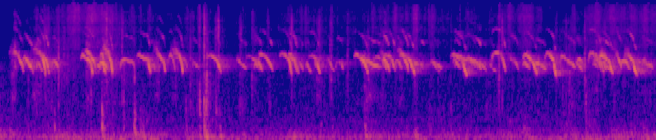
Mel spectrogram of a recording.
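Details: Young domestic chicks at fifteen days, feathers coming in, free-range in Kitahiroshima, Japan; continuous rapid high cheeping in waves of many birds, with occasional knocks and a soft flutter.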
